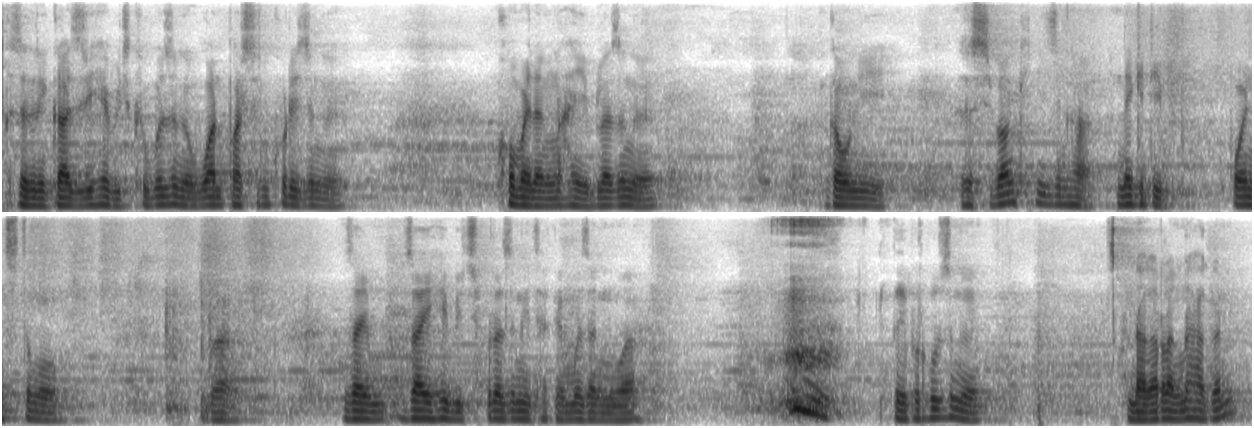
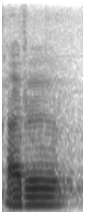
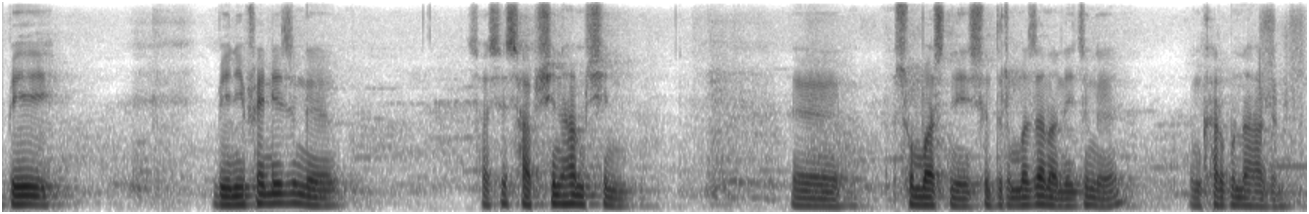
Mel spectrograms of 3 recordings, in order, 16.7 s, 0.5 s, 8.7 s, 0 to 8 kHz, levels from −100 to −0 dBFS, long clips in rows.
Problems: none marked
